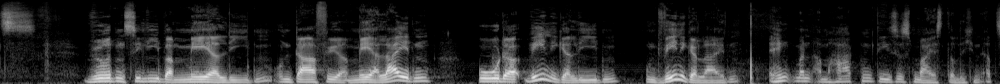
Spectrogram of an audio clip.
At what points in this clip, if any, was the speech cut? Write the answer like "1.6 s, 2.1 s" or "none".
none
